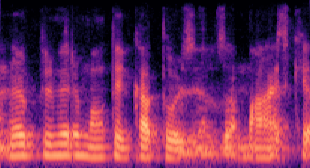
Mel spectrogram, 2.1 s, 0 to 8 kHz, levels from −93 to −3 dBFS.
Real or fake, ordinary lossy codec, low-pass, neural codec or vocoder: fake; Opus, 32 kbps; 7.2 kHz; vocoder, 22.05 kHz, 80 mel bands, HiFi-GAN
